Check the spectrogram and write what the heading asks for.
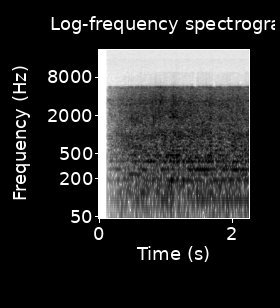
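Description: MD 530F light helicopter running with its rotor turning as it lifts off into a low hover: a steady engine and rotor noise with a low hum, fading in at the start.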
